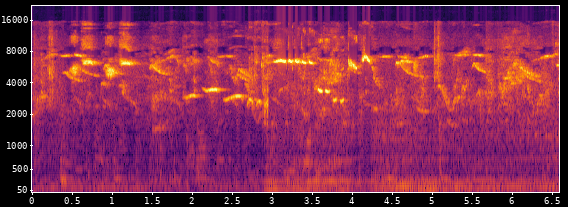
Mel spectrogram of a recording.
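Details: Mountain forktail (tledekan gunung) song as a lure for singing and breeding condition; a fast run of high chirps and short down-slurred whistles, roughly three to four a second, over a low rumbling hum.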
